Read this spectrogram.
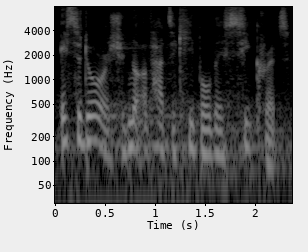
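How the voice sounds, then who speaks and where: A man's voice: mid-range voice, expressive, fast talker, natural voice. An actor playing a curious, upbeat young male wizard student in video game dialogue, calling out spells sharply. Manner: casts spells with sharp raised incantations. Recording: game audio, loud music, echoey hall.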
